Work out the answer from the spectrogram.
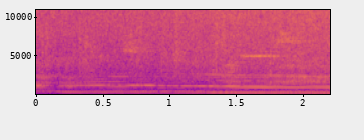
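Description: A wolf howling: one long, sustained tonal wail rich in overtones that drifts slowly downward in pitch and holds steady in loudness for the whole stretch.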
